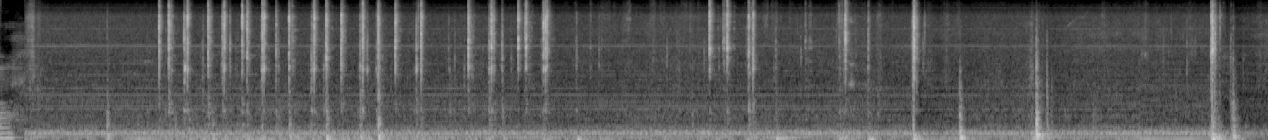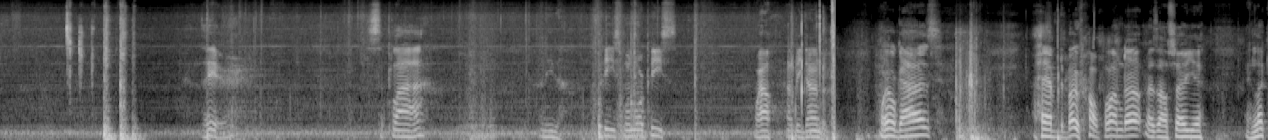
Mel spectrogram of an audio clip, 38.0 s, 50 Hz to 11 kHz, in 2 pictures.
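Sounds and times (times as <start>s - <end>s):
steady low hum: 0.0s - 38.0s
clicks of plumbing fittings and tools: 2.4s - 9.0s.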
